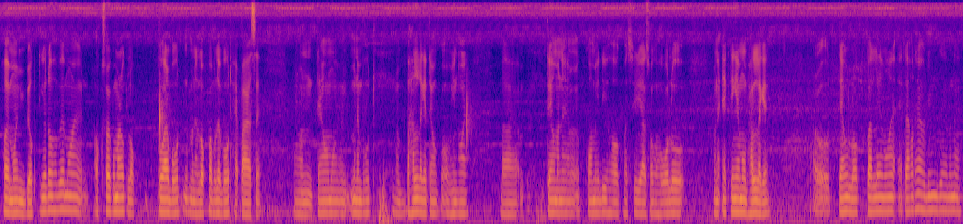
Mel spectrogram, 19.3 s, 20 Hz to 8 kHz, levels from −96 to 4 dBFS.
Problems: none marked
